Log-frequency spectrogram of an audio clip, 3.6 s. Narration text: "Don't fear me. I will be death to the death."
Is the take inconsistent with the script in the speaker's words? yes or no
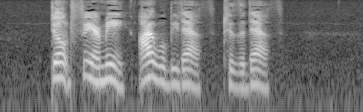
no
